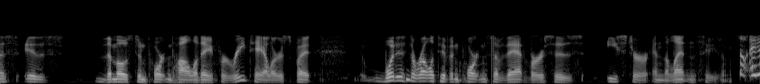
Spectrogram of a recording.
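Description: From 4.91 to 4.94 s, between "is the relative importance" and "of that versus", there is a short burst of bit errors on a digital phone line. A few bits in the G.711 stream were flipped, at a rate of roughly two in a thousand. Each flip corrupts one sample. Where a sign bit or high bit is hit, that sample jumps sharply. The result is a brief crackle of sharp ticks over the speech. The span fits a couple of frames. The 4 kHz telephone band stays the same throughout.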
